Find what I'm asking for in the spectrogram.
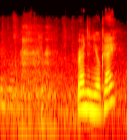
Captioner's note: laughs awkwardly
